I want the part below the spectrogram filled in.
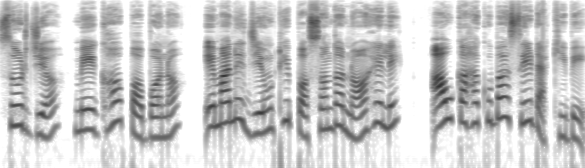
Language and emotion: Odia, neutral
